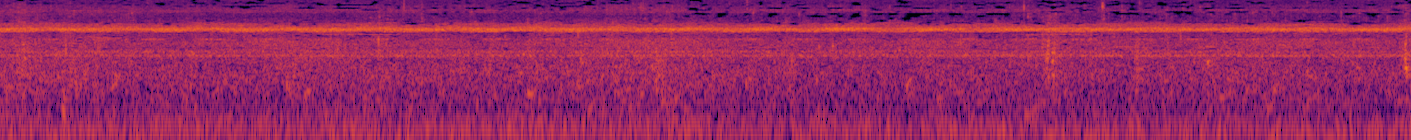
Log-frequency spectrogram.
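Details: Lakeside crickets calling after dark make a continuous thin, high trill over a bed of quiet lapping water, with a few faint taps.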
